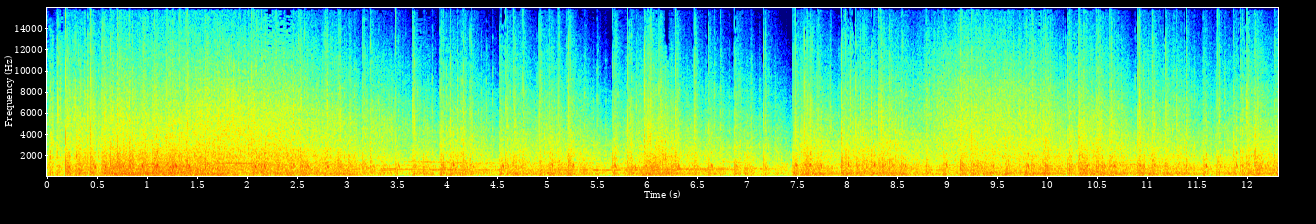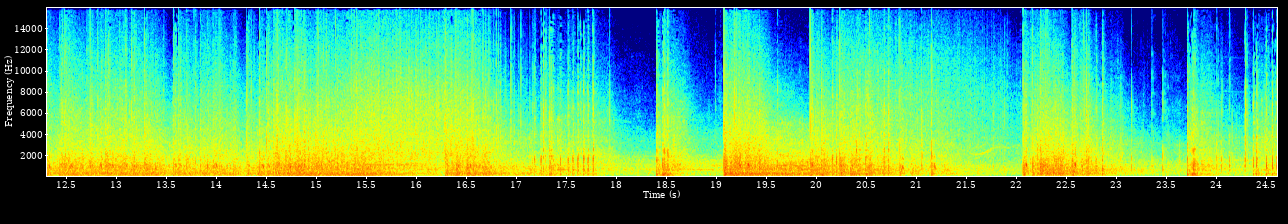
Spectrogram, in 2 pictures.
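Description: Fireworks going off overhead: a dense, continuous rapid crackle and popping of bursting aerial shells and firecrackers. It eases off in short lulls about three-quarters of the way through and again near the end.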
